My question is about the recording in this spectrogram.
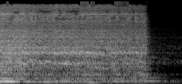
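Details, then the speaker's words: Vintage motorhome's 440 big-block V8 after a fuel injection conversion: high whirring spin for about a second and a half, engine never catches; starter not throwing the Bendix drive forward to mesh with the flywheel. "Yep. It's not kicking the Bendix forward. Great. Great."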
